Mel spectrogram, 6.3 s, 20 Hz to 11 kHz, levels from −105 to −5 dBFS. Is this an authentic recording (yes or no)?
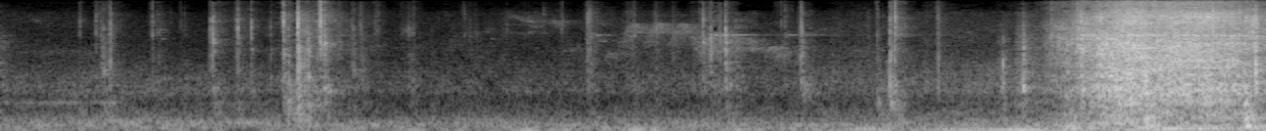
yes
